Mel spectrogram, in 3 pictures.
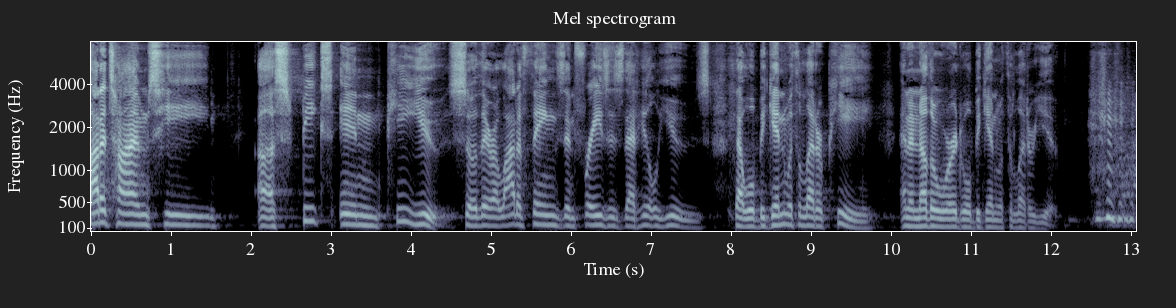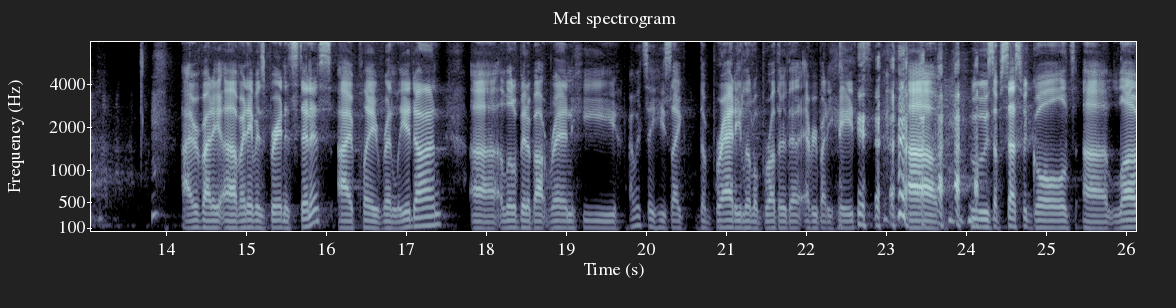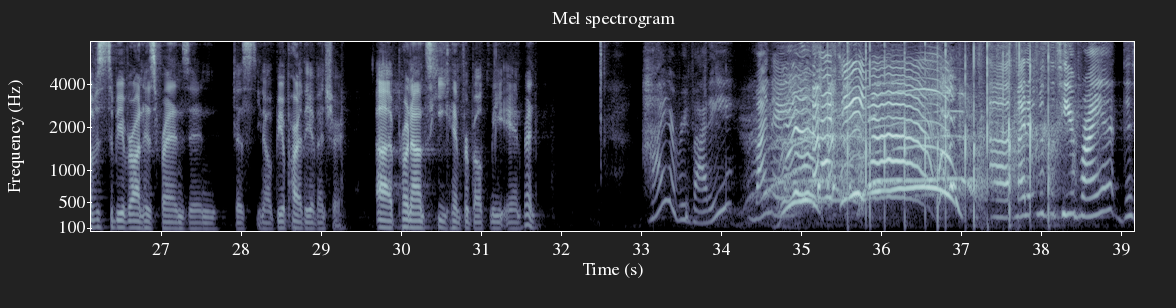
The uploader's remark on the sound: Live From C2E2. Perform live at C2E2 in Chicago!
